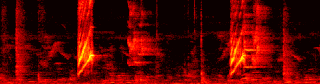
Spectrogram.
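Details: Female canary calling to males, kept caged in Indonesia; two upward-sweeping chirps about two seconds apart, with soft buzzy twittering and faint rustling in between.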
